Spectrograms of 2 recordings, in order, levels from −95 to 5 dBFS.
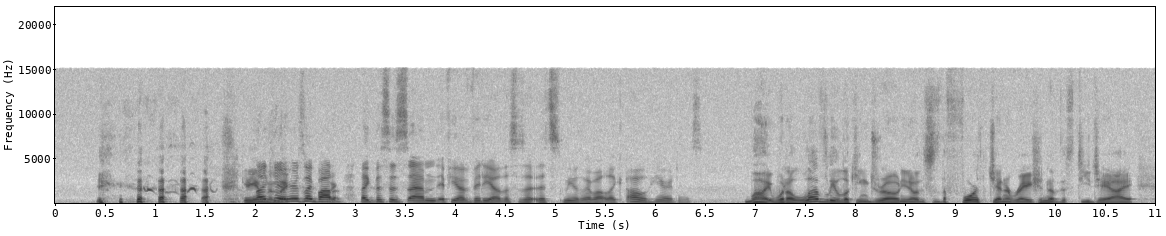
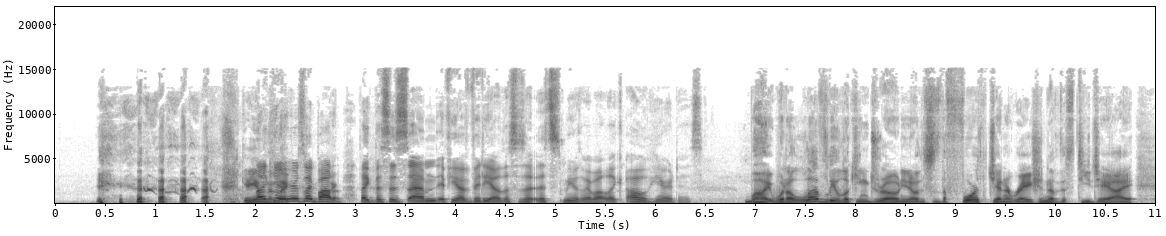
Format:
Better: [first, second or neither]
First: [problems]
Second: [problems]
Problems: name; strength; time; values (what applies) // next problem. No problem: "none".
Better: second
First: hiss; faint; throughout; 20 dB below the speech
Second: none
